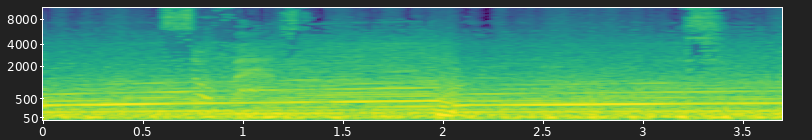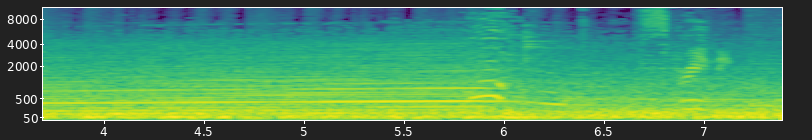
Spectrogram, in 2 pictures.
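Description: HG Performance Porsche 911 GT3 Street Cup screams hard under acceleration, loud high-revving engine climbing through gears with abrupt upshift drops, close and continuous.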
